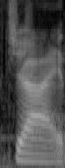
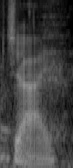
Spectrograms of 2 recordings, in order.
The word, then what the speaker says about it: Ndiaye: It's pronounced Jai, like it rhymes with pie. Jai.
